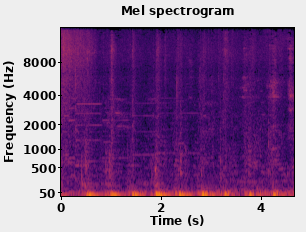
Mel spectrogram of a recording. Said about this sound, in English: the bar Los Galgos has catered to a mix of lawyers, professionals and tourists for almost 100 years. Waitresses bustle behind the chrome counter as customers chatter over thick steak and egg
